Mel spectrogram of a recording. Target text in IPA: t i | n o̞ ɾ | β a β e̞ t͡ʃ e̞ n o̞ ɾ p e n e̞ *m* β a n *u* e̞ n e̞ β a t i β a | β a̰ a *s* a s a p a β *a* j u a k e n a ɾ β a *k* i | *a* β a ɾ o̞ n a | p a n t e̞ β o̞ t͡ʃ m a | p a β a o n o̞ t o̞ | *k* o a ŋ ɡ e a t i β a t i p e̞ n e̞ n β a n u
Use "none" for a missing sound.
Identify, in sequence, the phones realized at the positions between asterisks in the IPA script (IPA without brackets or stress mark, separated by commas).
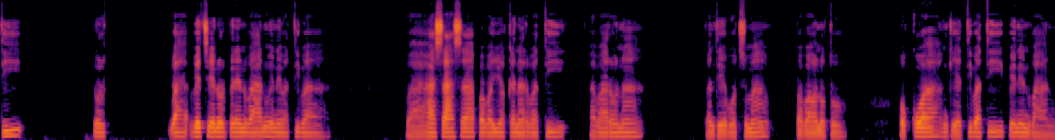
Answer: n, u, s, a, t, a, k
